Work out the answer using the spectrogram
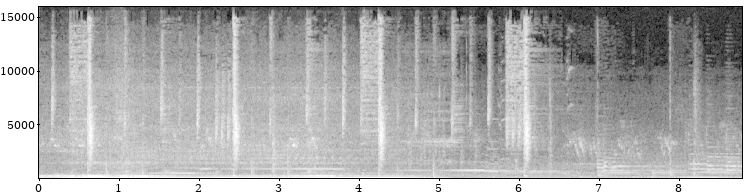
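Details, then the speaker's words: Honda S2000 at idle with the exhaust disconnected at a joint, its two bolts and gasket missing: a loud, raw, rapid puffing rumble before it eases off. Exhaust is blowing from the separated joint. "So I'm gonna go to like a muffler shop or something and find some bolts for it and get that exhaust leak fixed. All right, I'm gonna turn it on for you guys so you guys can hear it. It sounds nasty."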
